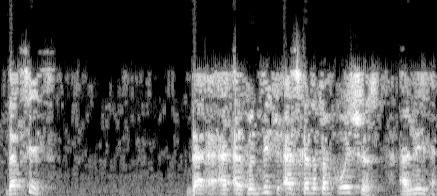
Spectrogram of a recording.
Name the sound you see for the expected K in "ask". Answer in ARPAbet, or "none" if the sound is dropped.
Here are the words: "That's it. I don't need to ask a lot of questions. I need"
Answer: K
